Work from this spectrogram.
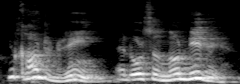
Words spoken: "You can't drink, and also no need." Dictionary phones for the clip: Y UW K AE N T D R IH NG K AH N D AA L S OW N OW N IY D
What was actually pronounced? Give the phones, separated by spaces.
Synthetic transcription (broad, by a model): Y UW K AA N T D R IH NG AH N D AA L S OW N OW N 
